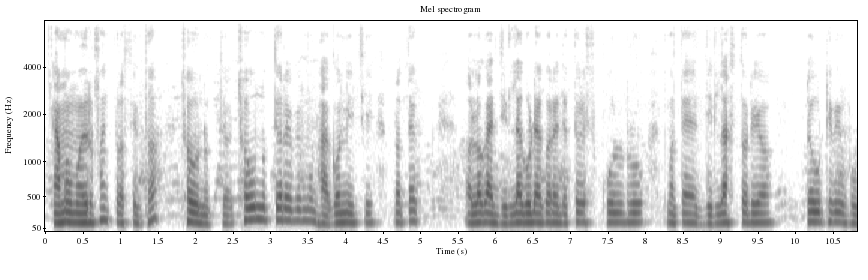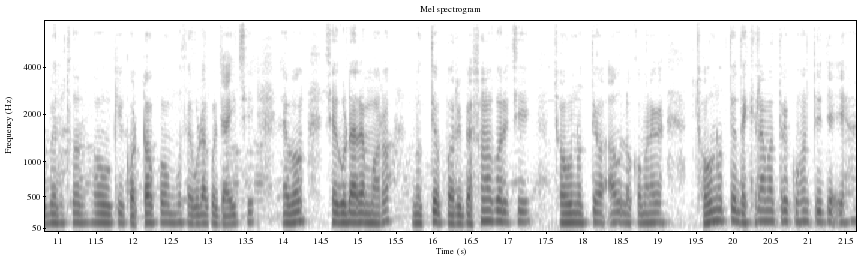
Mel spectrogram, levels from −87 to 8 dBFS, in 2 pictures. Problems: constant background noise, continuous background conversations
